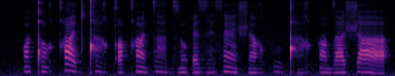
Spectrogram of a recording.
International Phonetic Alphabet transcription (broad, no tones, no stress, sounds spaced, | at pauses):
q ũ ǃ ũ ʁ qʰ ɛ d ǃʰ a̤ ʁ qʼ a qʰ ɛ̃ t a̤ d z ũ ʔ ɛ z ɛ̤ s ɛ̃ ʃ ã ʁ f ṳ ǃʰ a̤ ʁ q ã d a ʃ a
